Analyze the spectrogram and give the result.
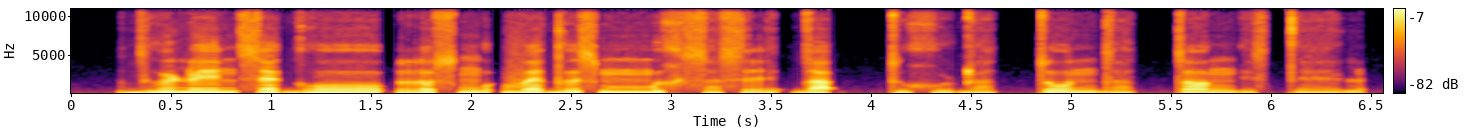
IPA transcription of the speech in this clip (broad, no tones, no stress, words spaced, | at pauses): dʱɯɳen sɛɡʱoːʔ rosŋʷɯʔvɛd̪ɯs mːɯxsa̤sre̤ʔdaʔ tːṳxṳɖa̤tːon da̤tːʌ ŋe̤st̪ɛ̤ɳ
